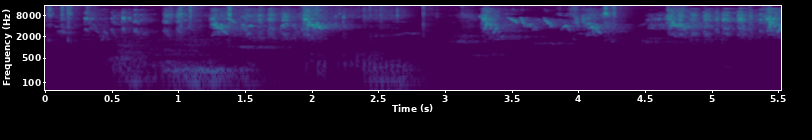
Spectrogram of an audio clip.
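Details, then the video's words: Bright sparrow chirps come in uneven bursts, mixed with a low murmuring sound during the first three seconds. "house sparrow chirping"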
